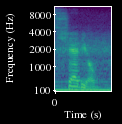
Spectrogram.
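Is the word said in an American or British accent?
British. The word is said in a British accent. "The British pronunciation is schedule"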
